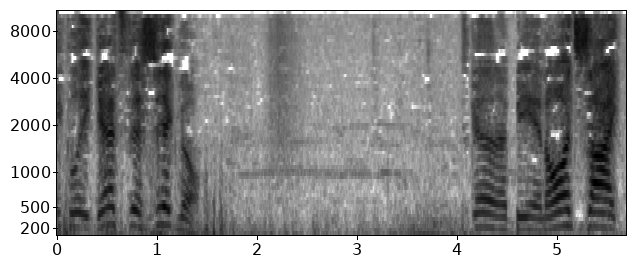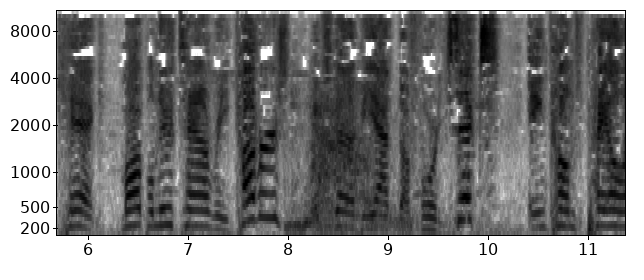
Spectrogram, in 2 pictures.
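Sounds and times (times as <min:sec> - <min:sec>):
speech: 0:00.1 - 0:01.5, 0:04.2 - 0:11.3
wind gusting at an outdoor high school football playoff game at Penny Packer Field: 0:07.5 - 0:10.5.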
